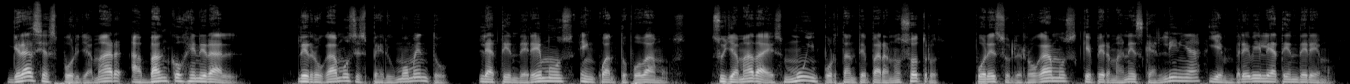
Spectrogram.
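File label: Spanish Latin America male voice over, narrative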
